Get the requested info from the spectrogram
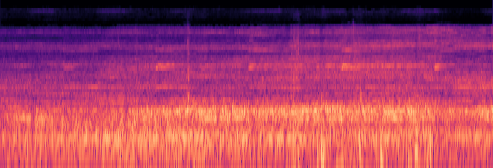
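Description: A train running on rails: a steady rumble with several held tones over it.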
